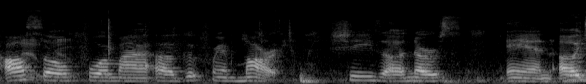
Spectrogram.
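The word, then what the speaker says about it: Marthe: And then I also, for my good friend Mart, she's a nurse. And What'd you say? Mart. It's spelled M-A-R-T-H-E.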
